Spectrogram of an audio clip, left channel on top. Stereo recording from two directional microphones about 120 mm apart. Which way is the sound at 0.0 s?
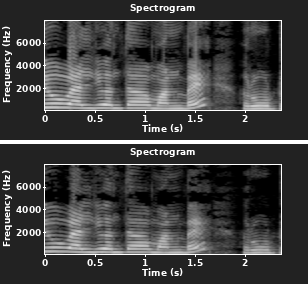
30° left (ahead or behind).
